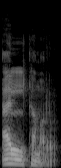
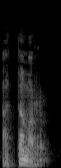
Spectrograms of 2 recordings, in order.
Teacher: So we don't go al-tamar, we just go at-tamar. We assimilate the lam into the a because this letter is a sun letter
